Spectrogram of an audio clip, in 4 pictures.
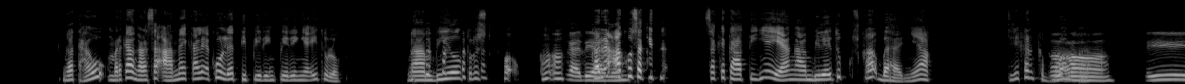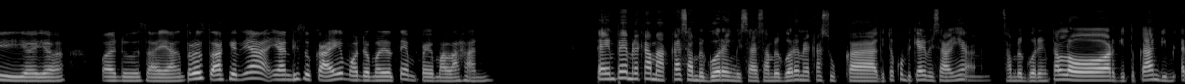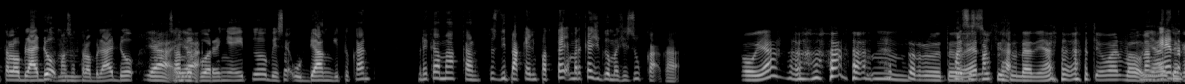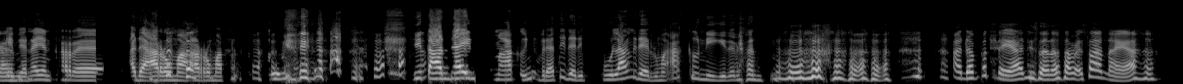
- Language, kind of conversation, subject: Indonesian, podcast, Bagaimana cara Anda merayakan warisan budaya dengan bangga?
- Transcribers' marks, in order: laugh; "balado" said as "belado"; "balado" said as "belado"; laugh; chuckle; laugh; laugh; chuckle; chuckle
